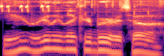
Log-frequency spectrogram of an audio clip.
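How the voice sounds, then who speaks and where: A man's voice: on the low side, slow pace, mellow, slight background noise. A man playing a laid-back, wry, pun-loving skeleton reaper in a comic dub, with a dry, drawling delivery. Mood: wry, teasing. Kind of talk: fan comic dub voice acting.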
